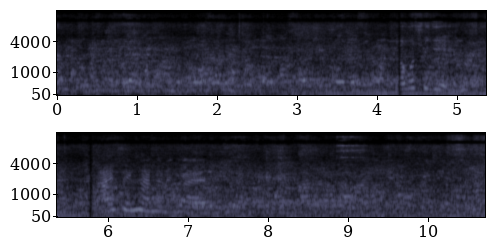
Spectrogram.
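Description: A murmur of many people talking fills a busy room.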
